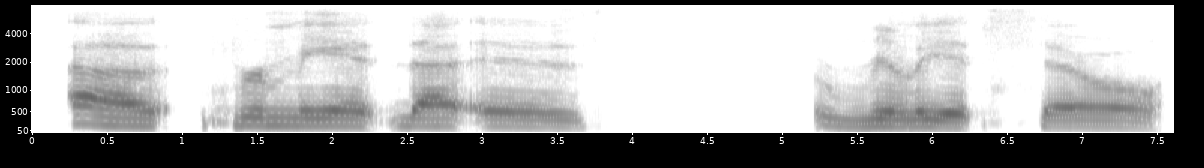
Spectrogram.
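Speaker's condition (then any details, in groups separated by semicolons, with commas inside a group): Cerebral palsy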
